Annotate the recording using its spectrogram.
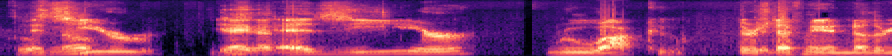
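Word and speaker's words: Ezeiruaku: I got you with the pronunciation. Yep. Let's hear it. Uh Aziruaku. Aziruaku. All right, close enough. Ezier Ruaku.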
